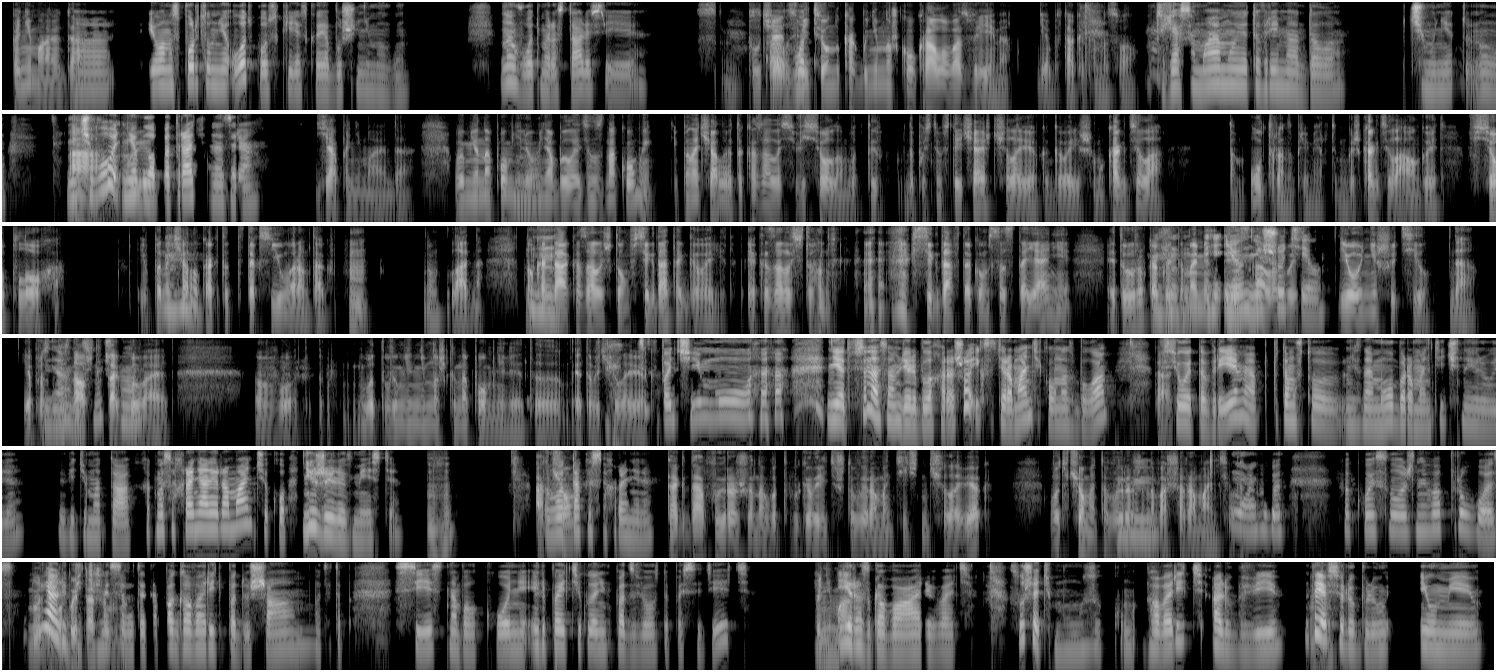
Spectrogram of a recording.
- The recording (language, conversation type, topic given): Russian, unstructured, Как сохранить романтику в долгих отношениях?
- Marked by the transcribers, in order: sniff; tapping; chuckle; other background noise; chuckle; stressed: "Почему?"; chuckle; tsk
